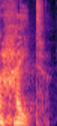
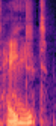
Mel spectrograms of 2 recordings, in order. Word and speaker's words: Haidt: 2021, Jonathan Haidt. I'm saying it wrong, aren't I? No, I think it's hate.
